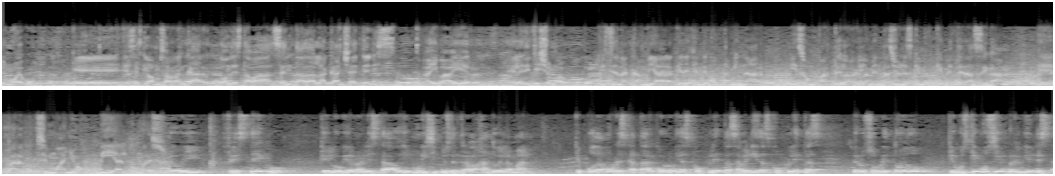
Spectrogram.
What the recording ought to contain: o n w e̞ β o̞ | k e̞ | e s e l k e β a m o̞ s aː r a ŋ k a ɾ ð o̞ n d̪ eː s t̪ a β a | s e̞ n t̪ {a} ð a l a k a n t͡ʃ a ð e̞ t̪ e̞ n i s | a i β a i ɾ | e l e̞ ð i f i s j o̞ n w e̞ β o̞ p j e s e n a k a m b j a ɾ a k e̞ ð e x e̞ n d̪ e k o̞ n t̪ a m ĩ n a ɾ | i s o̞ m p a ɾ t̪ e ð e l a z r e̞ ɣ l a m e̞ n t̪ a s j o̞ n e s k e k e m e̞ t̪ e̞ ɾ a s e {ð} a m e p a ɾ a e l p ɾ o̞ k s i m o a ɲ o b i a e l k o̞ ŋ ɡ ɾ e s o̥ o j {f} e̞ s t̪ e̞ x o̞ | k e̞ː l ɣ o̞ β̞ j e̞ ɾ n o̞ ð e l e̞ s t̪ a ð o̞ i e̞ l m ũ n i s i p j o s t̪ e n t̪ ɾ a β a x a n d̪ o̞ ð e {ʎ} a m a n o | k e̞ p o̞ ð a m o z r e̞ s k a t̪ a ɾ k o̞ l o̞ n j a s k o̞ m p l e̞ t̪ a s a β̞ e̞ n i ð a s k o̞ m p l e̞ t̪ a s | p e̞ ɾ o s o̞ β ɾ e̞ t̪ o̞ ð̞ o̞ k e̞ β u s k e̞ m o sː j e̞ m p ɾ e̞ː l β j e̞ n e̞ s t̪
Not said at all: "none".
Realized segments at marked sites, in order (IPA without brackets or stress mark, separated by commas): a, ɣ, f, l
